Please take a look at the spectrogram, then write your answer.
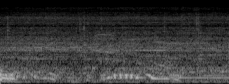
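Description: Pigeons, a pair of large fancy breeding birds, coo steadily and close by in soft rolling phrases over a constant background hum, with no voices.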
